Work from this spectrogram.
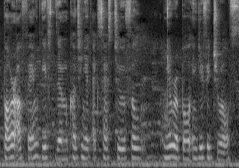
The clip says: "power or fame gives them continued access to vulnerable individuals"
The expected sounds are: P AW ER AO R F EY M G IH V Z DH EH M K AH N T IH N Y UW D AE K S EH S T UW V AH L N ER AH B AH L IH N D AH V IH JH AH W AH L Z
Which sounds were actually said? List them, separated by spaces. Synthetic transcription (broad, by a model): P AW ER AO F F EY M G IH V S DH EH M K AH N T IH N Y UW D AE K S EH S T UW F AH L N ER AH B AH L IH N D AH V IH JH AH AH L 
